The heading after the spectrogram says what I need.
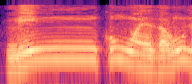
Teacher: عندنا اخفاء هنا، النون مع الكاف، واي نون ساكنه او تنوين مع الكاف يبقى ايه، بنخفي النون او التنوين مع الكاف. منكم ويذرون ازواجا ازواجا يتربصن، برضو عندنا مشكله، راء مفخمه وبعديها بقى مرققه وبعديها صاد مفخمه، يبقى محتاجين نعمل ايه يا شيخنا؟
